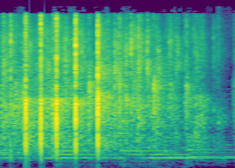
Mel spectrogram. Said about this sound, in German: Gebt ihnen mal einen Applaus.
